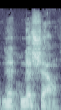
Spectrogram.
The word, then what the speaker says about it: Nichelle: she passed away at eighteen what's that michelle nichelle no i'm staying corrected nichelle neschel nichols i pronounced that right michelle nichols she played uhura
